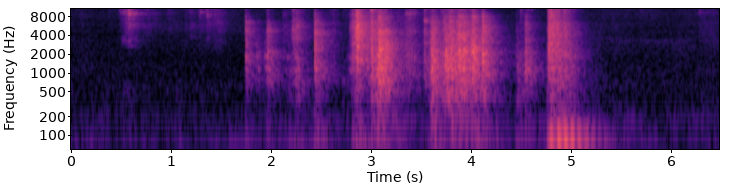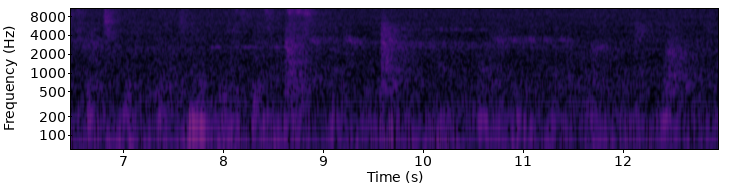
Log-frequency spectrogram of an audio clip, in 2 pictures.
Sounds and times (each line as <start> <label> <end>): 0.5 keys 5.2
1.8 Door opening and closing 5.4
